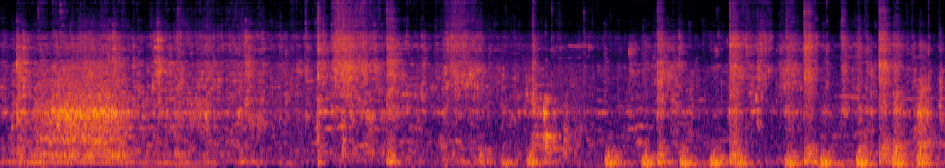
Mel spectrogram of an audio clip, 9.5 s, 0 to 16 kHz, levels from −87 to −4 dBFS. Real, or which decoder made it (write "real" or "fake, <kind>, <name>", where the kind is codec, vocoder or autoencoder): real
